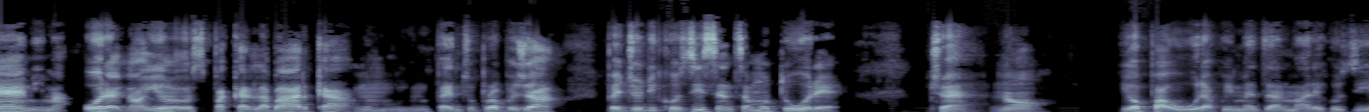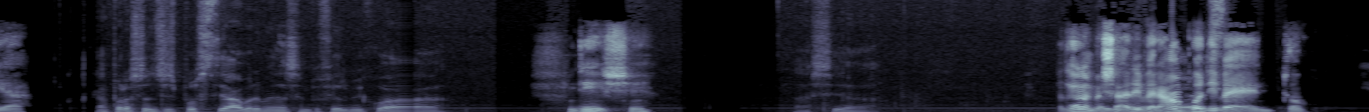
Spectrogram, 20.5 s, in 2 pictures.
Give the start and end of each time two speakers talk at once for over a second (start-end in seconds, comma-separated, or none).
18.3-19.7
